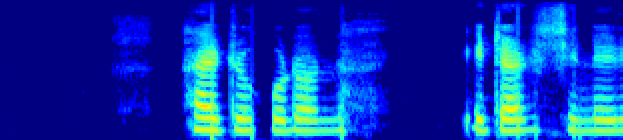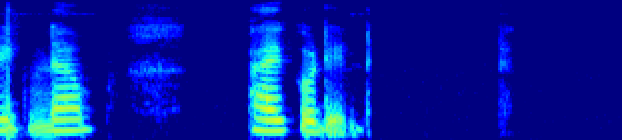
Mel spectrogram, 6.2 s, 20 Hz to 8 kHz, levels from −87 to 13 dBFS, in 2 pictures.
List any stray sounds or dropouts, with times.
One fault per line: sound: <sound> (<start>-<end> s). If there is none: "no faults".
no faults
